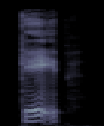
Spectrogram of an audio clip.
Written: gab

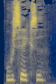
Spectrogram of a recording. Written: usexet

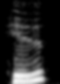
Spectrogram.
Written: hed

